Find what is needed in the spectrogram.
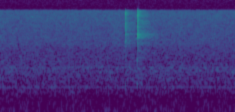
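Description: Near silence: room tone, with two faint computer mouse clicks in quick succession a little over a second in.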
